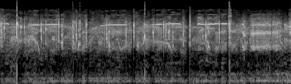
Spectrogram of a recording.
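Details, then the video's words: Swiftlet lure sound played to attract swiftlets: a dense, continuous high-pitched chattering and twittering with steady loudness throughout, with no pauses. "SUARA TARIK MANSYAH WALET SUDA TERBUKTI BISA DI COBA MUDAHAN COCOK"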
